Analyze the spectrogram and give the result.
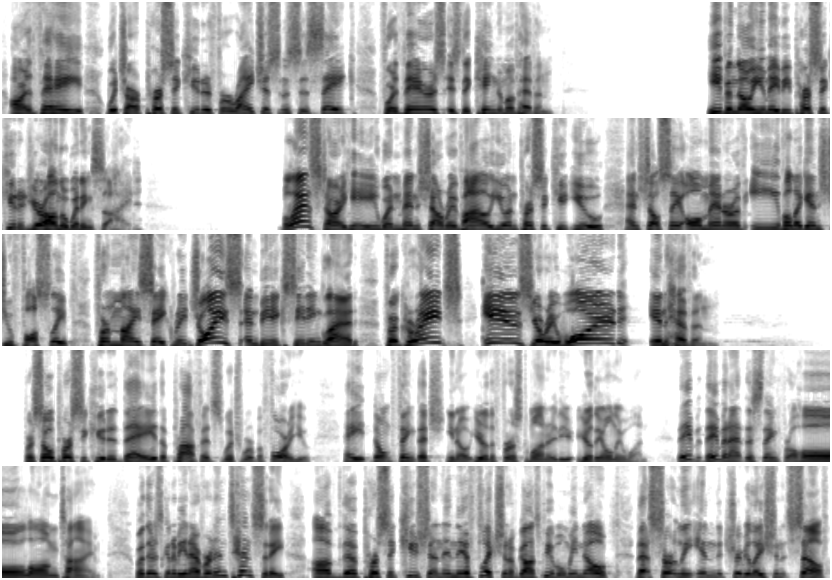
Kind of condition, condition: setting, large echoing room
